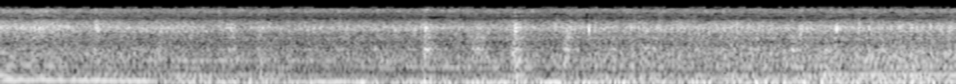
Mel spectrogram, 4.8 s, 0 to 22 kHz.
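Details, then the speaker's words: 1995 Yamaha Wave Venture two-stroke jet ski, revived after years sitting with carbs rebuilt and main jets turned in a quarter turn to cure a bad bog at sea level. It fires up, pitch sweeps down and settles into an even, buzzy idle with no stumble; runs clean. "She sounds a little bit better. It had a really bad bog, so fire it up."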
